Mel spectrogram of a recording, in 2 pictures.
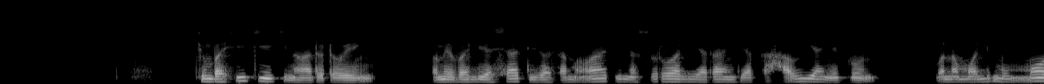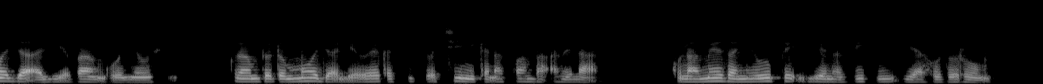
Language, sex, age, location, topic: Swahili, male, 18-24, Nairobi, education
